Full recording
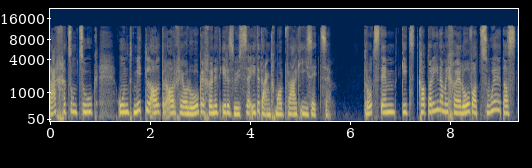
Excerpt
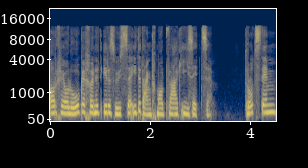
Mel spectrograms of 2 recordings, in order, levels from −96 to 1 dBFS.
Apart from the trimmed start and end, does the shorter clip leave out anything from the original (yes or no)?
no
